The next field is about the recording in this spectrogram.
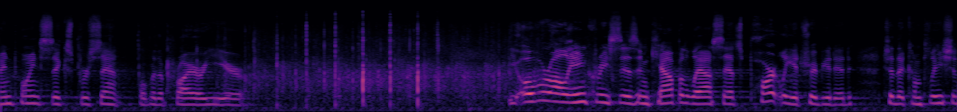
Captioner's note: applause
